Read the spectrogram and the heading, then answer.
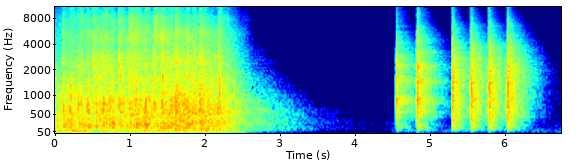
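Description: A loud, rushing burst of noise fades away into silence, then a hammer strikes five quick, sharp blows in a short, slightly uneven series as a sign is hammered up onto a wall, distinct with no talking.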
